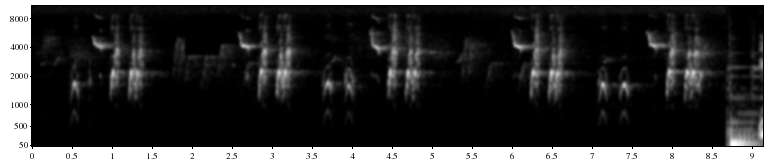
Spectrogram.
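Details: Greater Racket-tailed Drongo in Sri Lanka, a bird of woodland and forest, giving a loud, varied phrase of clear whistles and metallic notes, repeated about every two seconds, with a burst of music at the end.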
